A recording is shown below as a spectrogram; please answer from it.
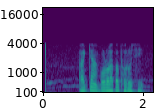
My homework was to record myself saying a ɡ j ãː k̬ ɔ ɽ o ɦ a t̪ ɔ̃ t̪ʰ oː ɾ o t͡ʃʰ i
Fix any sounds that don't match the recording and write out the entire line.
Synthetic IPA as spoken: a k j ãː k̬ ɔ ɽ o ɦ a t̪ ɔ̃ t̪ʰ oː ɾ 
